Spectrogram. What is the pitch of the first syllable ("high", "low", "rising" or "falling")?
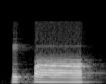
rising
